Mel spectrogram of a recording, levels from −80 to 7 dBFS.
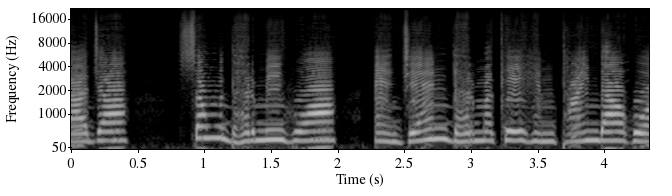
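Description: Periodic clock jitter runs through the whole speech clip. Interference wobbles the converter's clock at roughly 1 kHz. Each component gains sidebands about 1 kHz above and below it, strongest on high frequencies. The sound takes on a rough, metallic edge that disappears in pauses.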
